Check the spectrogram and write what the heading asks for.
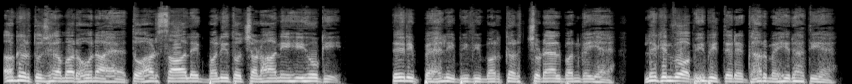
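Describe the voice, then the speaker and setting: A man voicing a sinister old holy man who speaks in a stern, ominous way, with a husky voice. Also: medium pitch, fairly even intonation, normal speed, darkish tone, no room sound, clean studio sound, close to an everyday voice.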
